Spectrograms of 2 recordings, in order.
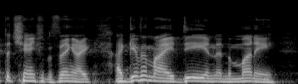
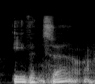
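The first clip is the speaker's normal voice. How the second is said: low, ominous retold reply; leaning in low; 4 semitones lower, slower than usual. Store clerk insisting to the customer, leaning in low. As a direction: drop the pitch and lean into the words. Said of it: "he leaned in and got low".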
